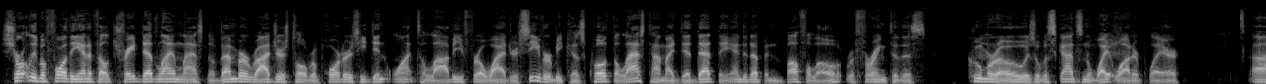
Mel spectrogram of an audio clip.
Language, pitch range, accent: English, 110-145 Hz, American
